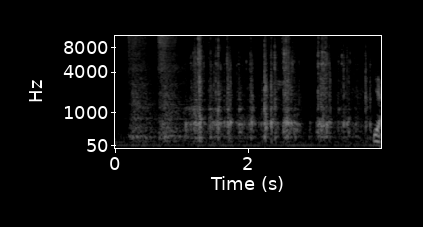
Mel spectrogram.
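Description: Black metal wire grid panels and their connectors rattling and clicking as they are handled, a fast irregular run of clicks lasting about three and a half seconds.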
